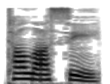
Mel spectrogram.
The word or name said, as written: talasi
